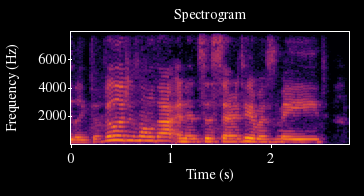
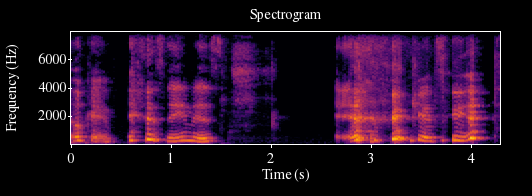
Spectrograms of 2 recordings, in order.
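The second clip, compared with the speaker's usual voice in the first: talking through laughter, higher pitch; 6 semitones higher than usual. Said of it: "Can't breathe".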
